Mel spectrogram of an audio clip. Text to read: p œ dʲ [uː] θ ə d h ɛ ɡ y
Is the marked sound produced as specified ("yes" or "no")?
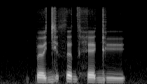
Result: no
